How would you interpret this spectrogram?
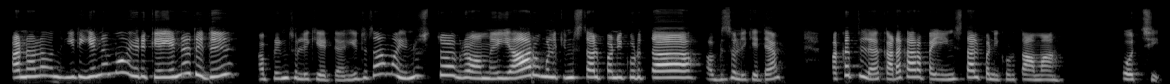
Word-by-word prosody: அதனால 355 +3 +4
வந்து 355 -3 -2
"இது 345 - 0
என்னமோ 460 - -1
இருக்கே, 340 -3 +1
என்னது 460 +4 +1
இது?" 350 +3 +4 0.4
அப்படீன்னு 275 +5 -4
சொல்லி 245 -4 -5
கேட்டேன். 205 -2 -6
"இது 250 +5 -7
தான்மா 475 0 -3
Instagram." 335 -5 -1 0.3
"யாரு 365 +7 +8
உங்களுக்கு 340 -4 -1
இன்ஸ்டால் 325 0 0
பண்ணி 315 0 +1
குடுத்தா?" 315 -1 +4 0.4
அப்படி 225 -1 -9
சொல்லி 240 -6 -5
கேட்டேன். 235 +8 -4 0.5
"பக்கத்தில 385 - -1
கடைக்கார 330 +7 +2
பையன் 235 -2 -2
இன்ஸ்டால் 320 +6 -2
பண்ணி 235 -3 -6
குடுத்தான்மா." 220 -1 -3 0.8
போச்சு. 235 -2 -6
315 Hz, 145 wpm, -22 LUFS, 245-355 Hz, 0.8 s, யாரு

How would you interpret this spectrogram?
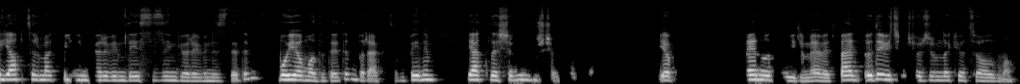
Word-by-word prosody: yaptırmak 225 -2 +1
benim 205 -1 -2
görevim 195 -1 -2
değil, 190 0 0
sizin 190 0 -7
göreviniz." 165 -2 -5
dedim. 285 +5 -5 0.2
"Boyamadı." 200 -7 +6
dedim, 225 +8 -4
bıraktım. 170 -2 -7
Benim 215 +1 +4 0.3
yaklaşımım 210 -1 +2
bu 200 - -5
şekilde. - - -11 0.8
Ya - - +1 0.7
ben 220 0 +7
o 205 -1 +4 0.2
değilim 155 -1 -3
evet. 160 -3 -1
Ben 205 0 +3
ödev 230 +2 +6
için 215 -2 -2
çocuğumla 190 0 -5
kötü 180 -2 -4
olmam. 155 - -4
200 Hz, 145 wpm, -20 LUFS, 180-215 Hz, 0.8 s, ben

